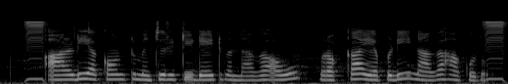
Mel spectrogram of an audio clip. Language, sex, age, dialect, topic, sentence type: Kannada, female, 18-24, Northeastern, banking, statement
